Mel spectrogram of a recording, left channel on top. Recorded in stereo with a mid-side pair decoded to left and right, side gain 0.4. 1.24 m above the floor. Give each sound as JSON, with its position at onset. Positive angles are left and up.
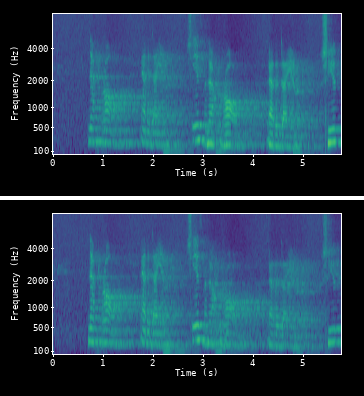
{"t": 0.7, "sound": "a woman speaking", "azimuth_deg": -70, "distance_m": 3.0}
{"t": 3.1, "sound": "a woman speaking", "azimuth_deg": 70, "distance_m": 1.2}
